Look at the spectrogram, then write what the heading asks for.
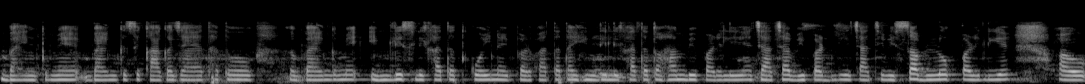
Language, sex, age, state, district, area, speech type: Hindi, female, 18-30, Uttar Pradesh, Prayagraj, rural, spontaneous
